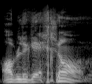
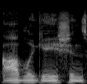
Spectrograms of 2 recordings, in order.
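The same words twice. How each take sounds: First: It is said in a French accent. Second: It is said in a plain English accent.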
